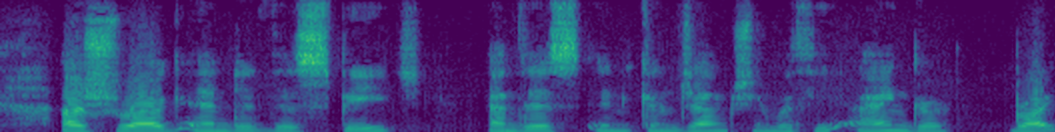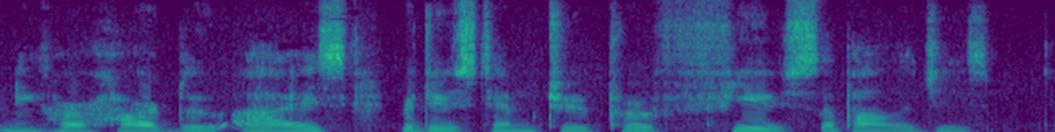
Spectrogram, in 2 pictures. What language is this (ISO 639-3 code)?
eng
